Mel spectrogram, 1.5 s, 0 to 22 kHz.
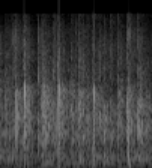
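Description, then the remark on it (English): Sparse applause from an audience for over $110,000 given to the All In campaign: about five sharp, evenly spaced claps at a steady rhythm, moderately loud, with no voices over them. “Yeah, I know you guys want to clap again, so we can clap again for that.”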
